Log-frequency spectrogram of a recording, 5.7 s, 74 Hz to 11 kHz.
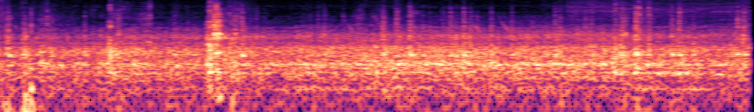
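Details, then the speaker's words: Fiido T1 Pro 750 W cargo e-bike riding over rough ground: sharp, irregular clacks and knocks above fat-tire noise; the battery rattles because it is not fully seated and just hangs, with no effect on power. "You also have these super fat tires, but I gotta tell you, already I can hear the battery rattling. Can you hear that? Yeah, the battery isn't fully seated."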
